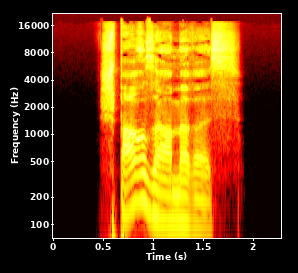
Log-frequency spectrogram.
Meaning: strong/mixed nominative/accusative neuter singular comparative degree of sparsam
- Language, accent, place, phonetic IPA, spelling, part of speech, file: German, Germany, Berlin, [ˈʃpaːɐ̯ˌzaːməʁəs], sparsameres, adjective, De-sparsameres.ogg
